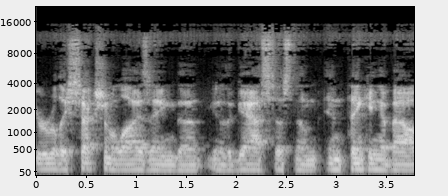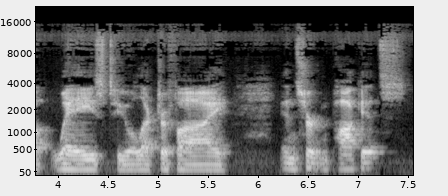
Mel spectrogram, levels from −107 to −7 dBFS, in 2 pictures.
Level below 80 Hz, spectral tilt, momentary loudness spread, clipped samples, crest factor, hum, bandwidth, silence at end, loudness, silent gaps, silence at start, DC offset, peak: -50 dBFS; -3 dB/octave; 10 LU; under 0.1%; 20 dB; none; 15.5 kHz; 0.1 s; -23 LUFS; none; 0 s; under 0.1%; -4 dBFS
